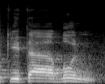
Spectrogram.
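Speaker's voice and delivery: كتاب ending in a sounded -un, kitaabun; nominative tanween. Shown as a demonstration. Teacher shows the indefinite noun, كتاب as kitaabun. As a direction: slowly add the nun ending -un to كتاب. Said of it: "إما مرفوع أو منصوب".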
